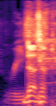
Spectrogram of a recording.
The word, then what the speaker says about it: Reese's: It doesn't rhyme with feces. – It's Reese's pieces.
